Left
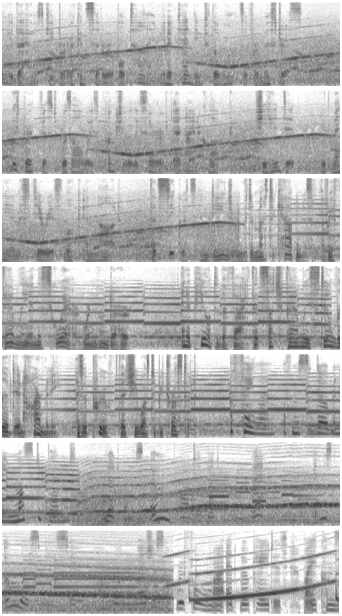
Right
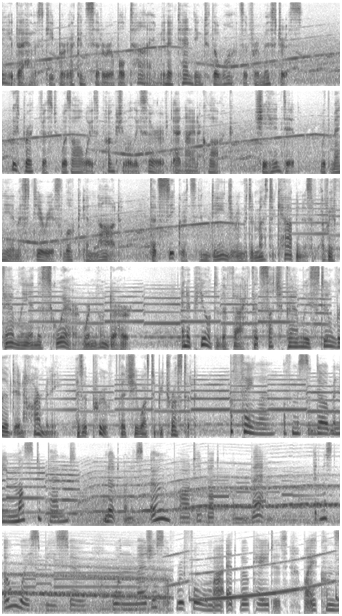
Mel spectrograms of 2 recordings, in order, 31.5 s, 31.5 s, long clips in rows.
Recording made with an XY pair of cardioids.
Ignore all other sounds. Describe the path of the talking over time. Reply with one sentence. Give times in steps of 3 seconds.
In this clip you hear the talking on the right from 0 s, in the centre from 15 s and on the right from 21 s.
